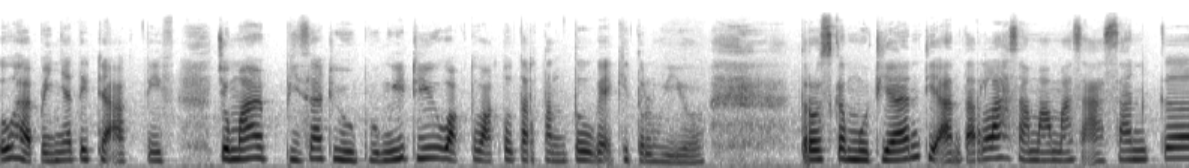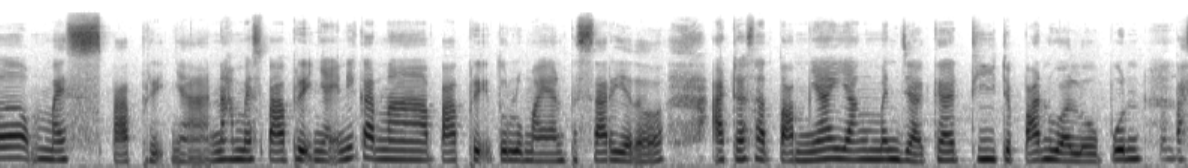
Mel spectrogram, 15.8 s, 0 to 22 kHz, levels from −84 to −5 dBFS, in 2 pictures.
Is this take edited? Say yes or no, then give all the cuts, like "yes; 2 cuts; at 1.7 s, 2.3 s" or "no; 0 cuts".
no; 0 cuts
